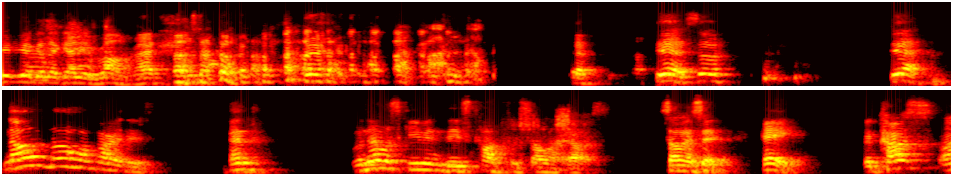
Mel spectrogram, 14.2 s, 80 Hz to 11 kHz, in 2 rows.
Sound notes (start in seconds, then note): 0.0 laugh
